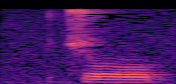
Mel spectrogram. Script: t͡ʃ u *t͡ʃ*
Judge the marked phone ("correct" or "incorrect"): incorrect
